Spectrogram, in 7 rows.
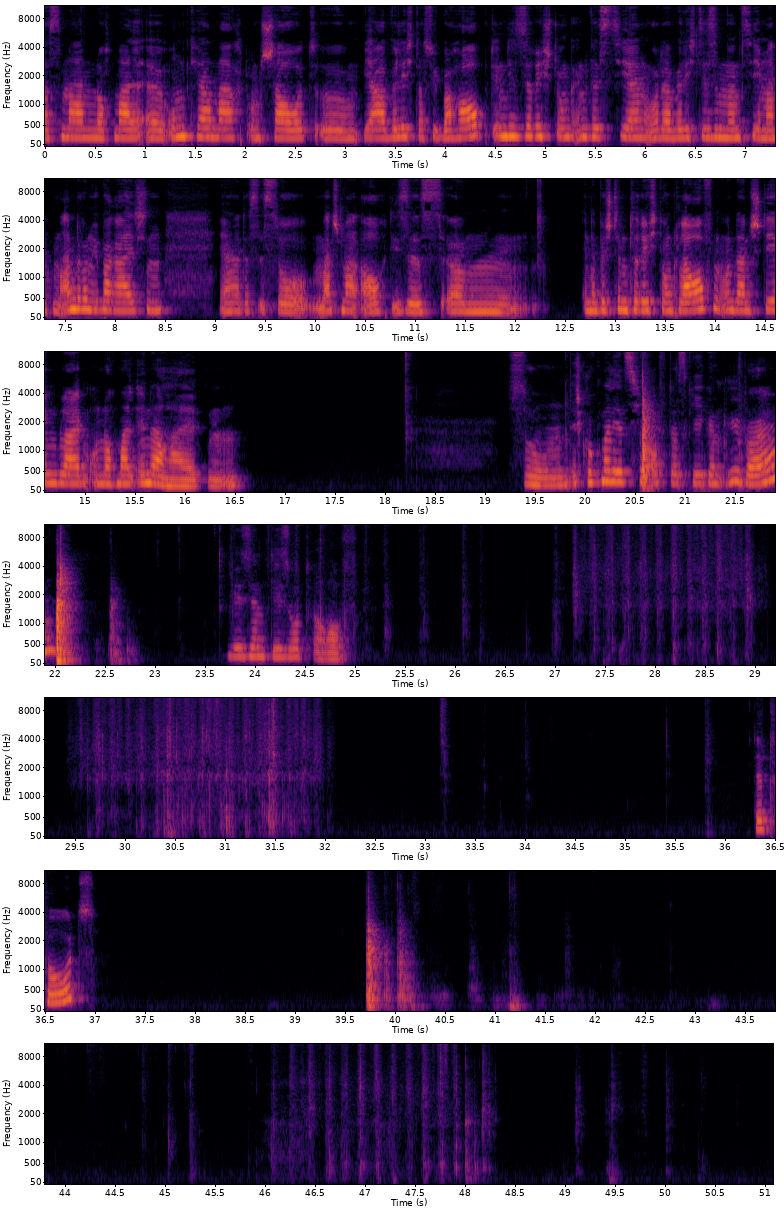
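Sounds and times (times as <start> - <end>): cards being shuffled: 23.0 - 32.1, 33.1 - 34.3, 43.9 - 48.4, 49.0 - 50.8
cards flicking through deck: 46.0 - 48.3.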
